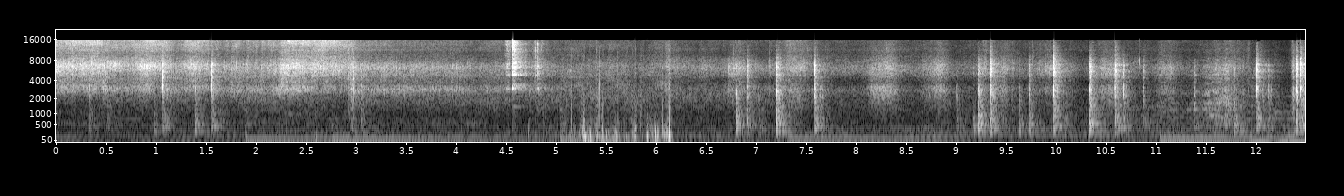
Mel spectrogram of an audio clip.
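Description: A thin flatbread sizzling in butter on a hot tawa, then, from about four seconds in, a run of sharp clicks, knocks and scrapes from a spatula against the tawa as the bread is pressed and flipped.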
